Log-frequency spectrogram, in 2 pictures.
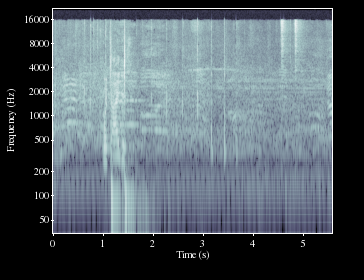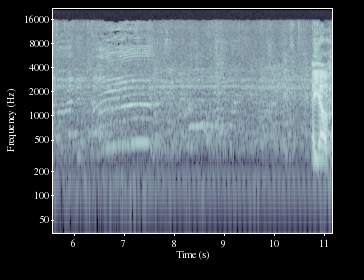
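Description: A man speaks through a microphone over loudspeakers.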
